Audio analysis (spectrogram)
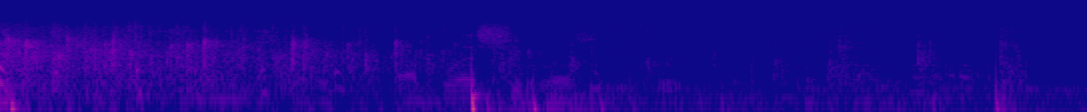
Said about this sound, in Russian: Хорошо, давайте бурными аплодисментами поприветствуем.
